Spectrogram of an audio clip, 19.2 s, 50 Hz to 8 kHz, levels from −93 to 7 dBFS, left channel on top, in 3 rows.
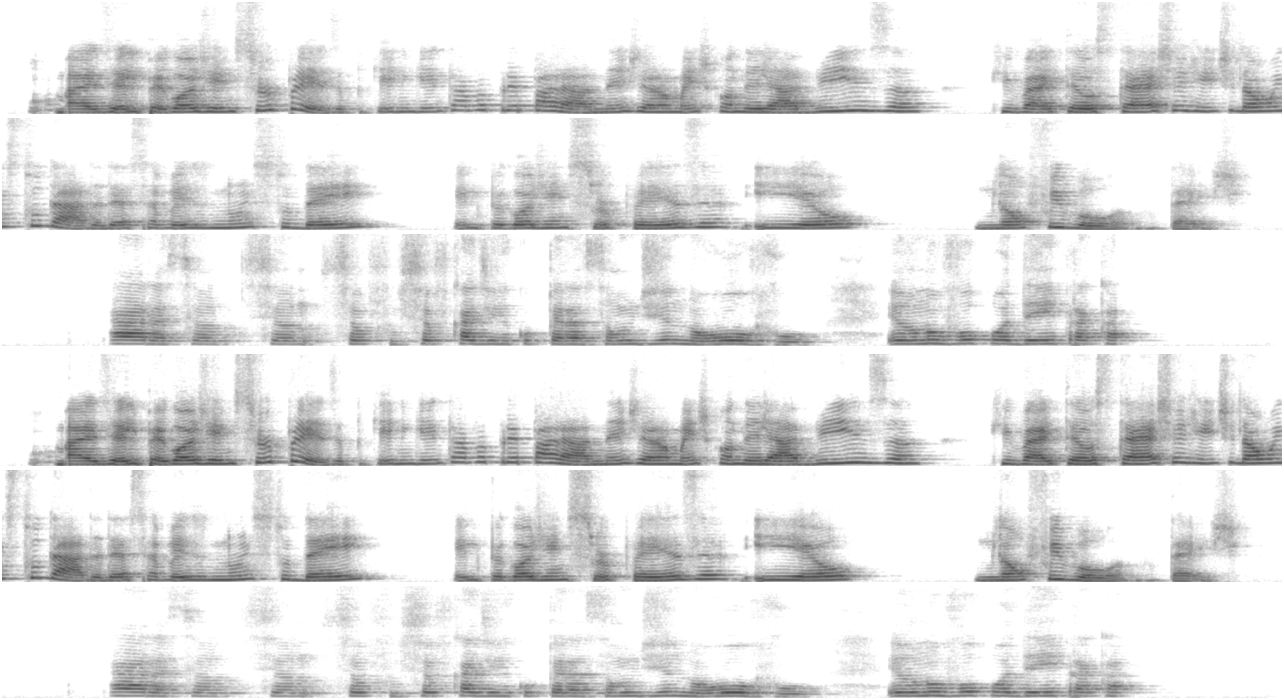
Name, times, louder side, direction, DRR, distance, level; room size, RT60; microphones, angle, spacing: voice 1, 0.3-4.6 5.0-8.2 8.7-10.7 11.3-12.6, right 3 dB, 25° right, 0.3 m, -32 dB
voice 2, 13.3-16.8 17.2-18.4, left 2 dB, 35° left, 1.0 m, -37 dB
6.1 x 5.4 x 3.4 m
head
